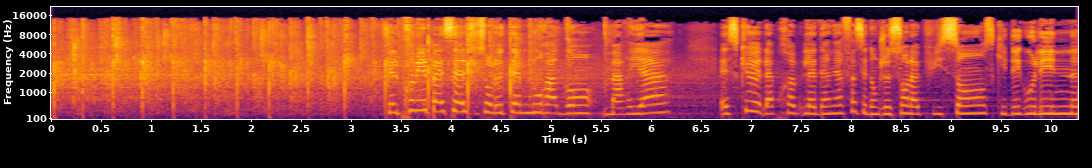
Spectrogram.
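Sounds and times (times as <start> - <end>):
audience applauding with many hands clapping: 0.0 - 6.2
speech: 3.4 - 10.2.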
